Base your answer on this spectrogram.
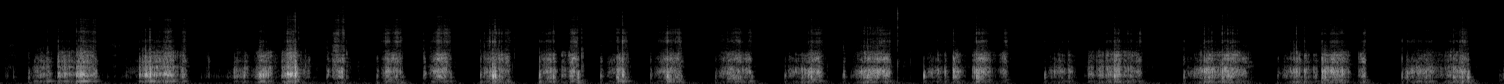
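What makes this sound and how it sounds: A small metal blade tool carves a solid, water-soaked clay block with a golden coating, peeling off clay shavings. Short, separate scraping strokes repeat steadily with brief pauses, each a dry, raspy midrange scrape with little low end and no ringing.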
